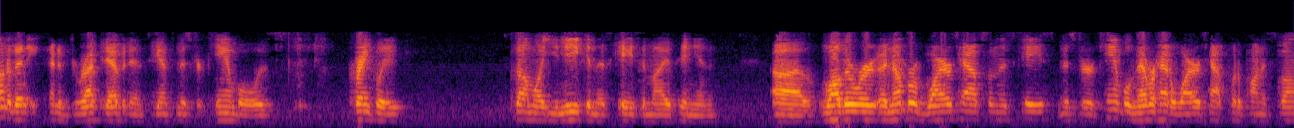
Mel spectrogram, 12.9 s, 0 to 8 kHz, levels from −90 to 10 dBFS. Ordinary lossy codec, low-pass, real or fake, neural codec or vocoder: AAC, 16 kbps; 7.2 kHz; real; none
